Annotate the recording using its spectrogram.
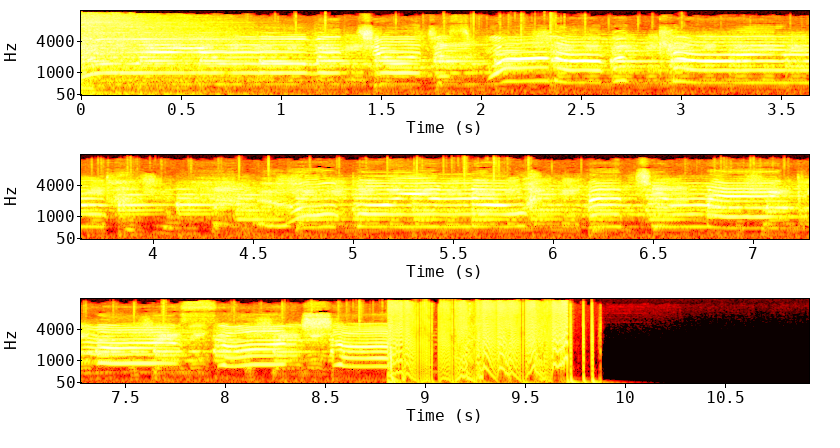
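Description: End of a pop song: the drums drop out and a gliding vocal melody carries on over sparse backing. Near the end comes about a second of noisy hiss, then the track cuts off to silence.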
